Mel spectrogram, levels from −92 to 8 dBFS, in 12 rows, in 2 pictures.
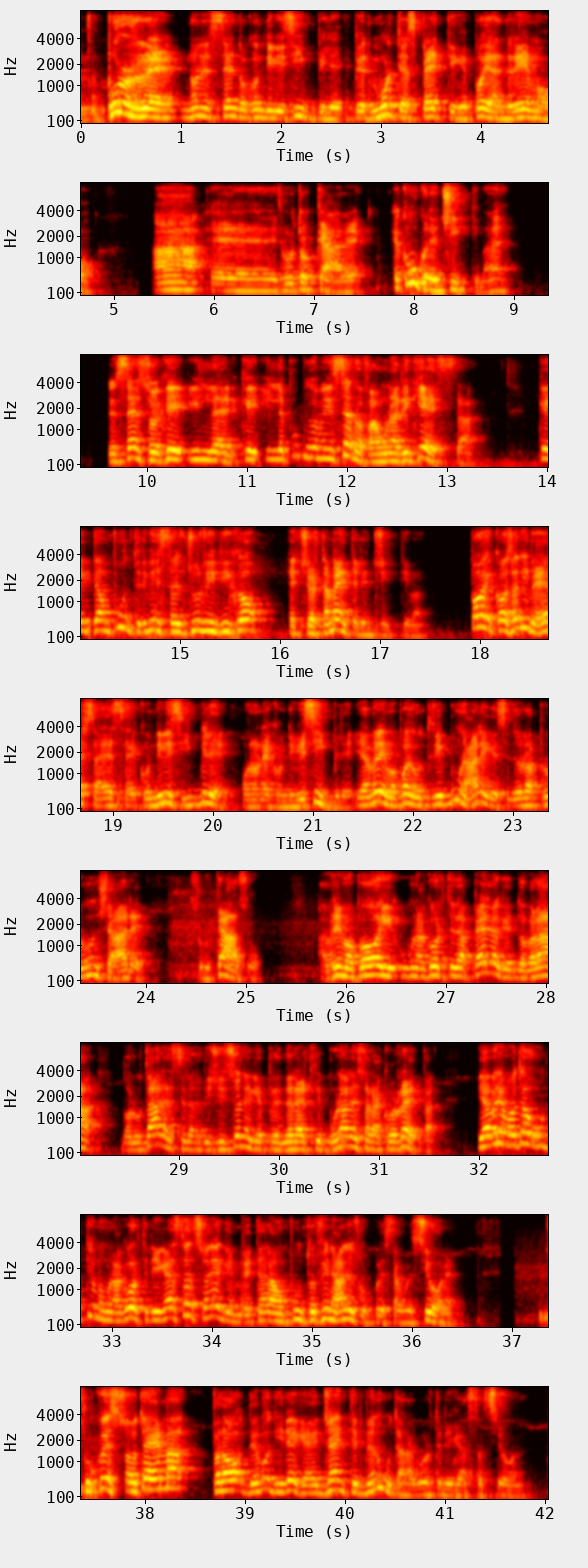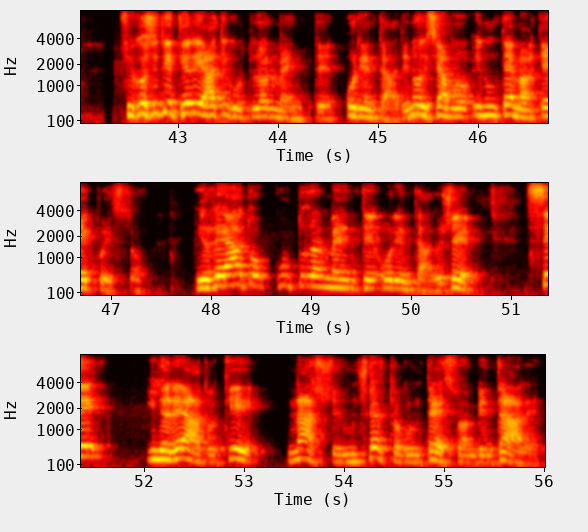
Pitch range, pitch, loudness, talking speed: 145-200 Hz, 170 Hz, -23 LUFS, 145 wpm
